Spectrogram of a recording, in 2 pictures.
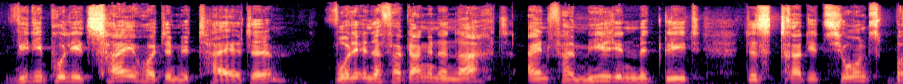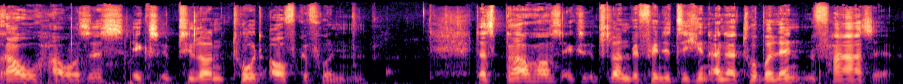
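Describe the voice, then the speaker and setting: A man's voice: mid-range voice, animated, measured pace. A man reading a scripted story brief aloud as a workshop leader.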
